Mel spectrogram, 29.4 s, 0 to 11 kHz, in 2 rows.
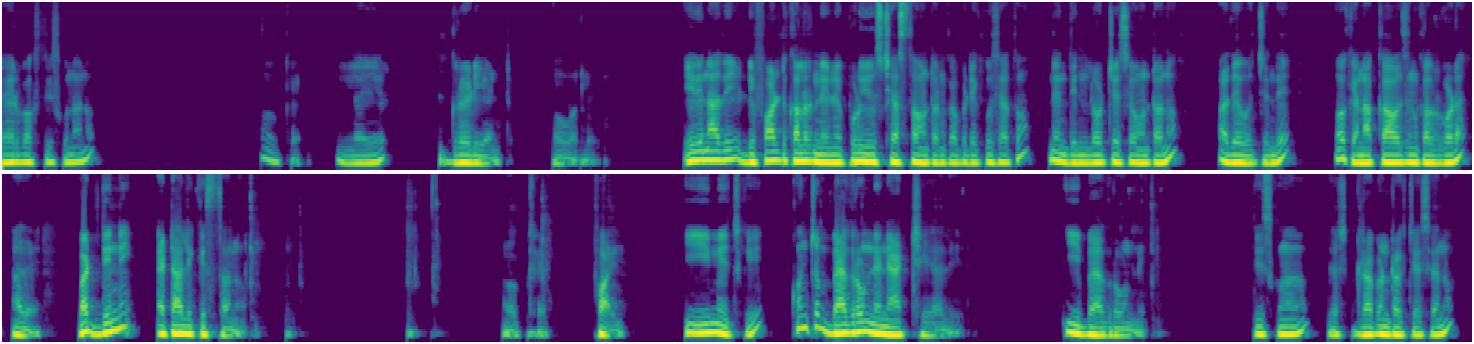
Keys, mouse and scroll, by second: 1.0 F7, 1.2 click, 5.2 click, 6.7 click, 12.2-14.3 drag, 16.9 ctrl+a, 18.7 ctrl+shift+i, 21.0-22.1 drag, 22.8 click, 25.1 right click, 25.3 click, 26.2-29.4 ctrl+drag.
